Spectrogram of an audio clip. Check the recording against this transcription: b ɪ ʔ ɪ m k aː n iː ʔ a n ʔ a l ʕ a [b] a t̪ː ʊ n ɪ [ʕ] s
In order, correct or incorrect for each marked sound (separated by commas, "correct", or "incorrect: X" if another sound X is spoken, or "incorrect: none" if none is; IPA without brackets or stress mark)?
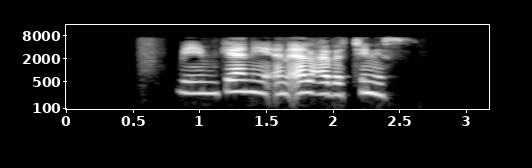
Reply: correct, incorrect: none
